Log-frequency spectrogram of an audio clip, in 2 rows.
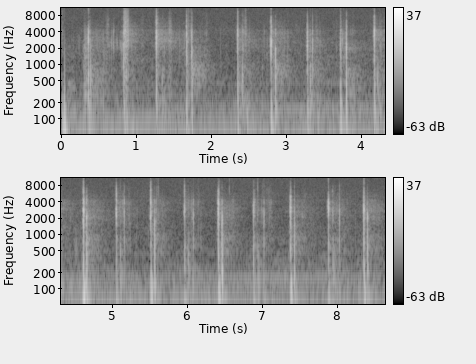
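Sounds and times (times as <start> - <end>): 
footsteps on the floor above: 0.0 - 8.6.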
